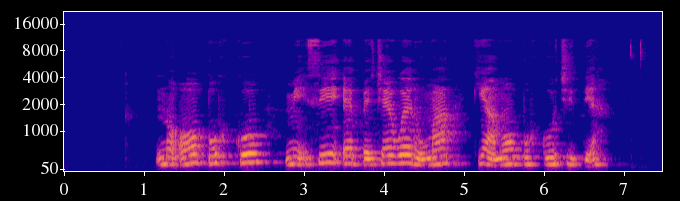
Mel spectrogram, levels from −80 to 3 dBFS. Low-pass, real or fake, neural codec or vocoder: 10.8 kHz; real; none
